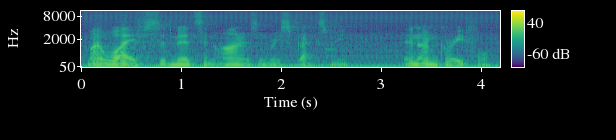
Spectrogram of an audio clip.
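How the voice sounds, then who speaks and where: A man in his sixties with a loud voice, preaching a sermon into a microphone with emphatic swings between loud and hushed. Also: sits low, fairly even intonation, moderate pace, a little hiss or hum, low-quality recording.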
